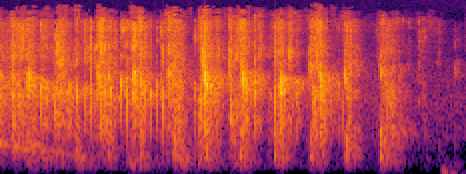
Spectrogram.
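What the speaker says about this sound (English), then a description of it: "How about a round of applause for all of them?" An audience at a community college town hall gives a round of applause, a fairly soft, dense patter of many hands clapping for a few seconds before it thins out.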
